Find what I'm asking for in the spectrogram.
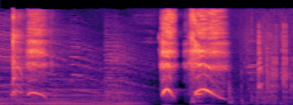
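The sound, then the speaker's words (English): A poisoned woman gasping for breath: a few strained, voiced gasps with wavering pitch, separated by ragged breaths and short pauses, fairly faint and without talk. “She can't breathe. Of course she can't breathe. She's been poisoned.”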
